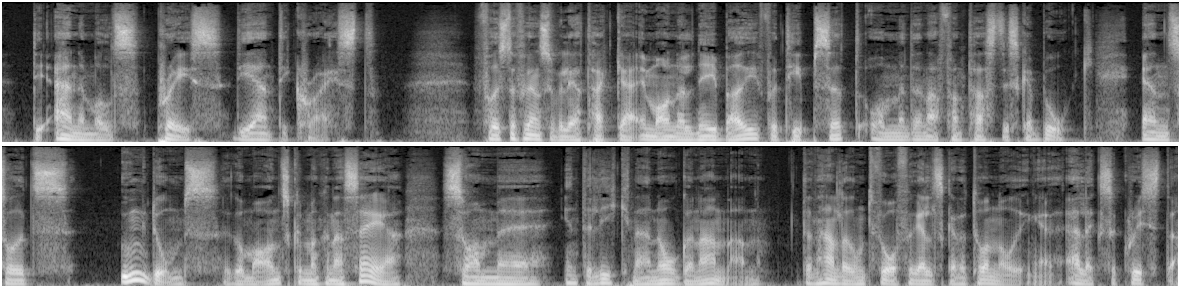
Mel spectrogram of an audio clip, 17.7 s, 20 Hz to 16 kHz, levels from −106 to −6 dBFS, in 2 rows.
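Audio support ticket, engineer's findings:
No audible faults found; nothing to escalate.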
